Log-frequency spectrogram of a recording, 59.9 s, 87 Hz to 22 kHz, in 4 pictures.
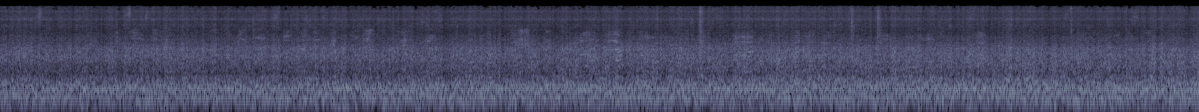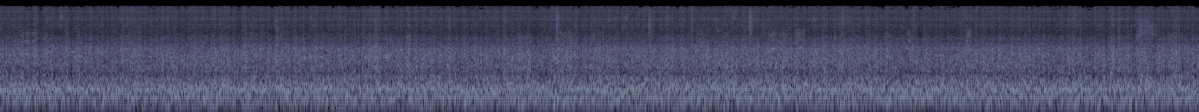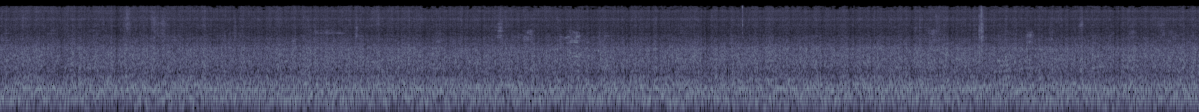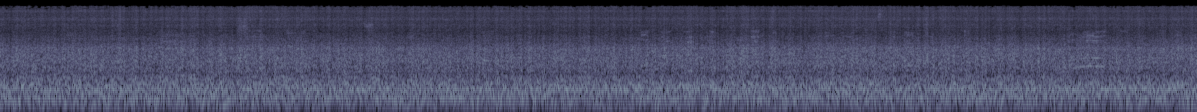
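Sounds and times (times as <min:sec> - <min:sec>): jet engines roaring: 0:00.0 - 0:59.9.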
